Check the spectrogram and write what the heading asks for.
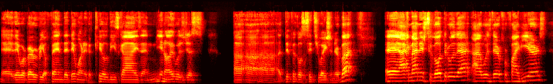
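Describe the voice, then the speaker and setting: Over a video call, a middle-aged Colombian man speaks as a guest recounting his life story, earnest and meandering, with lots of fillers and false starts. His voice is medium in pitch, fairly bright, and steady, at a normal speed.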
